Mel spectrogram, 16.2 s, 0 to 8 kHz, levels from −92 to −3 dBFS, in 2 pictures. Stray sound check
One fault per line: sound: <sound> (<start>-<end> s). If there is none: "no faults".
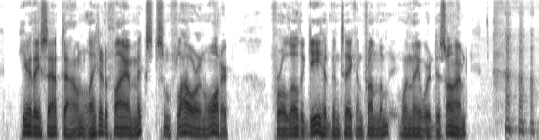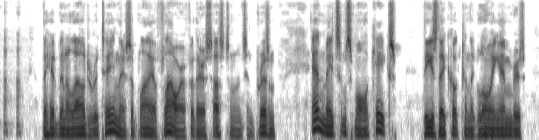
sound: laugh (7.3-8.4 s)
